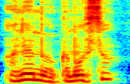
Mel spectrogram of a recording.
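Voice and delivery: pompous father making an announcement; solemn air. A narrator's reading. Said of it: "prenant un air solennel".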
